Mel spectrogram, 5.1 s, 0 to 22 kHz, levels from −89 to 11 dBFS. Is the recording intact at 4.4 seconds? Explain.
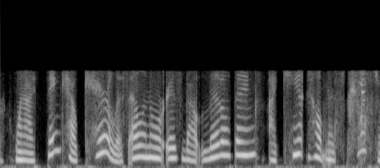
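No. From 4.31 s to 5.08 s there is a codec payload misread: the decoder takes the bits of each G.726 code word in the wrong order, so it rebuilds the wrong sample differences and buries the speech in harsh, rasping distortion.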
